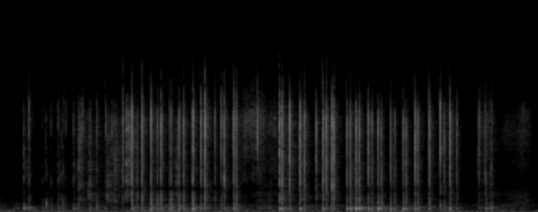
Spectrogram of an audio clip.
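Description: A softcover paperback book, held sideways and upright, has its glossy card cover tapped with long nails in a fast run of crisp, bright clicking taps. The taps are sharp and high-pitched with little low end and almost no ring. They speed up and grow louder through the middle, then thin out and stop near the end.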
